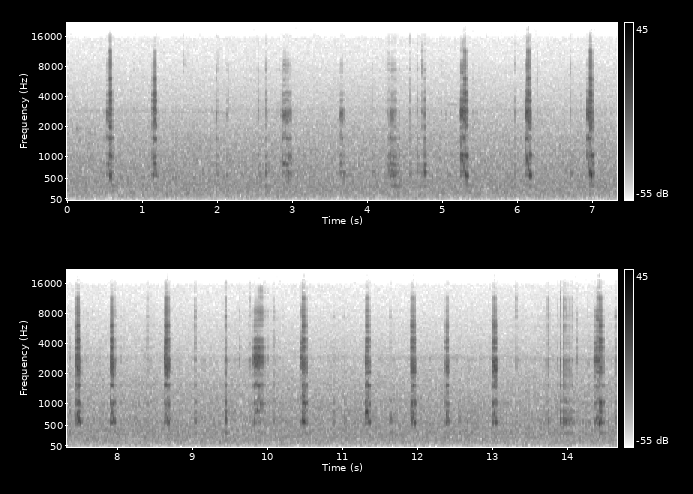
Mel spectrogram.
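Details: During mating in a high-mountain pine forest, a male Oomadarakokunusuto beetle beside a female gives fierce "kan kan kan" sounds: a long, fast run of crisp ticking clicks, some loud and some soft, irregularly spaced.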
